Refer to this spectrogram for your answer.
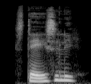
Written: stadselig

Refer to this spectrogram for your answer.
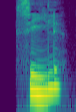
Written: selen

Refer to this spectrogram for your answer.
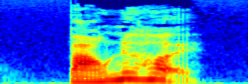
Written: BAVNER

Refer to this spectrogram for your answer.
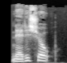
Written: nattesjov

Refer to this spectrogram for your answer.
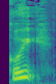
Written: gry

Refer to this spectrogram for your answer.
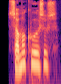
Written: sommerkurser

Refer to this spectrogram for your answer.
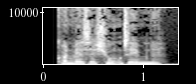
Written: konversationsemne

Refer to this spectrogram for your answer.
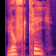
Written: luftkrig

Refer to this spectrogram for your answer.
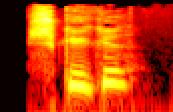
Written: skygget

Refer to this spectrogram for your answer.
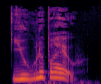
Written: julebrev

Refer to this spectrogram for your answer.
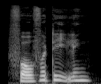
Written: forfordeling

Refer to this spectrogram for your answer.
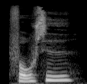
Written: FORSIDERNE

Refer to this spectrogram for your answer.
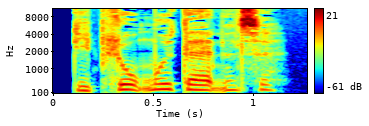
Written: diplomuddannelse

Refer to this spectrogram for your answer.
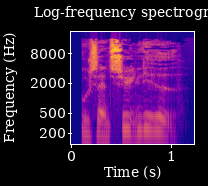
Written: usandsynlighed

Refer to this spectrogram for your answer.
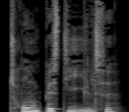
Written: TRONBESTIGELSE

